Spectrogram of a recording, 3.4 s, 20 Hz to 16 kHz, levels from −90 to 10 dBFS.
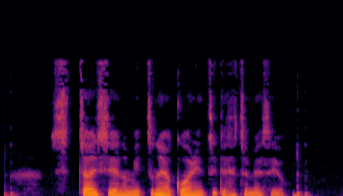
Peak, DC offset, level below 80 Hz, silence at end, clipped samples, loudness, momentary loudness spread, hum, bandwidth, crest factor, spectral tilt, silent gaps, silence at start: -6 dBFS; under 0.1%; -50 dBFS; 0.35 s; under 0.1%; -23 LUFS; 16 LU; none; 11.5 kHz; 18 dB; -6.5 dB/octave; none; 0.05 s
